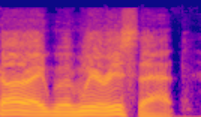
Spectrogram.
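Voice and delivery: ordinary talk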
